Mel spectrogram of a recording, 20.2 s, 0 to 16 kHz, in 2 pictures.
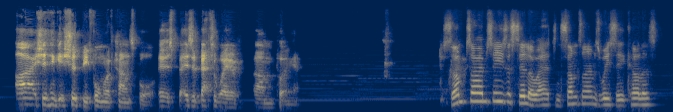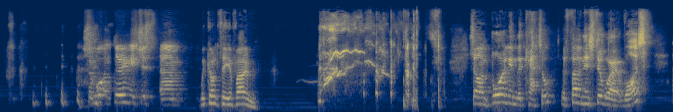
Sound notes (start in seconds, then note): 10.2 chuckling; 14.8 laughing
